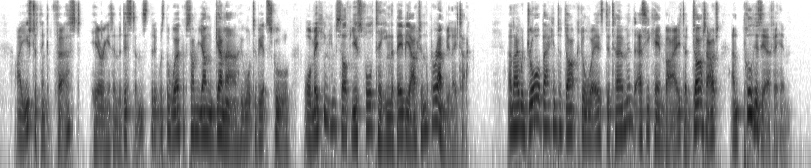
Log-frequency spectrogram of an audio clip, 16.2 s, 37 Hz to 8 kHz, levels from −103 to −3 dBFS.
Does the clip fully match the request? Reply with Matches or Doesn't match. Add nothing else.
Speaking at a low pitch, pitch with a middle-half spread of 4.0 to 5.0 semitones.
Matches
